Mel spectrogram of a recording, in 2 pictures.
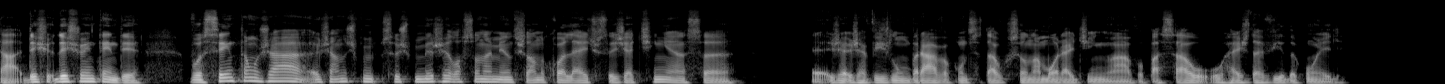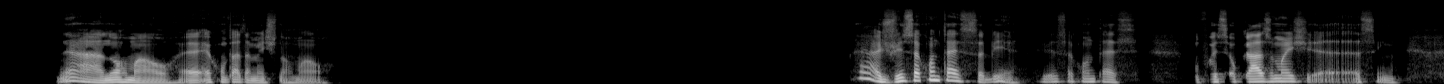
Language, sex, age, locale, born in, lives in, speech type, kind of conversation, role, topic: Portuguese, male, 35-39, pt-BR, Brazil, Germany, conversation, advice, advisor, Como lidar com expectativas não realizadas após o término de um relacionamento?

